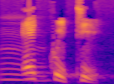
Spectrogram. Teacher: It takes the mid-front sound E. That is, letter E takes the mid-front sound E.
